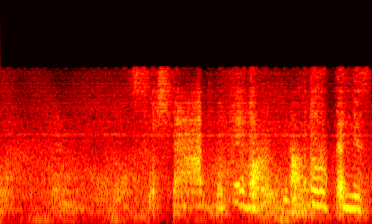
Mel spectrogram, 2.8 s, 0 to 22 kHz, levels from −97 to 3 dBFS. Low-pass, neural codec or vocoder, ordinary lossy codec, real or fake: 7.2 kHz; codec, 44.1 kHz, 0.9 kbps, DAC; none; fake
